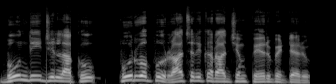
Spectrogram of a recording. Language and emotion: Telugu, neutral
